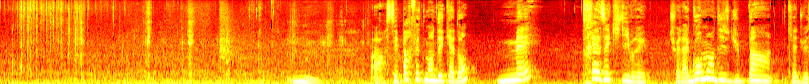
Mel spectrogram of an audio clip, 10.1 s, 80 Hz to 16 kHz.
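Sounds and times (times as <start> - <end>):
biting into a crispy toasted grilled cheese sandwich: 0.0 - 3.4
speech: 3.6 - 6.8, 7.4 - 10.1.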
